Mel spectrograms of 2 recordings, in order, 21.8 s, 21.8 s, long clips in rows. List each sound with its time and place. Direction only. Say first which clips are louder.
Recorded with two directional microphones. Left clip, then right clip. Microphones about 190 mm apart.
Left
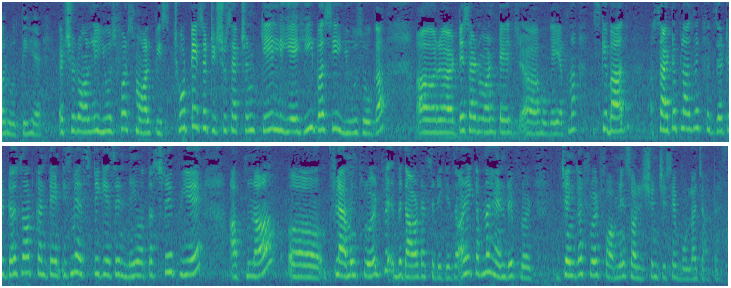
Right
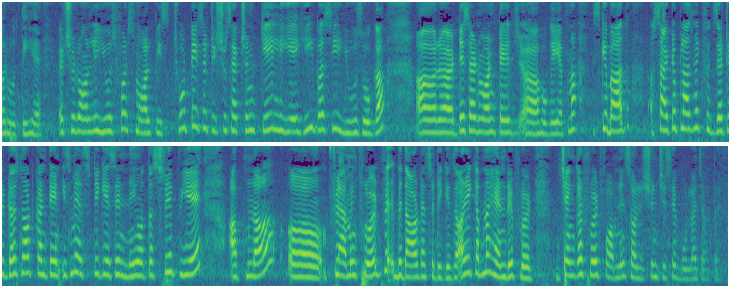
0.0 s a woman's voice: right 7 dB; 40° right (ahead or behind); by 3.3 s 25° right (ahead or behind)
3.3 s a woman's voice: right 5 dB; 40° right (ahead or behind)
5.3 s a woman's voice: right 11 dB; 45° right (ahead or behind)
